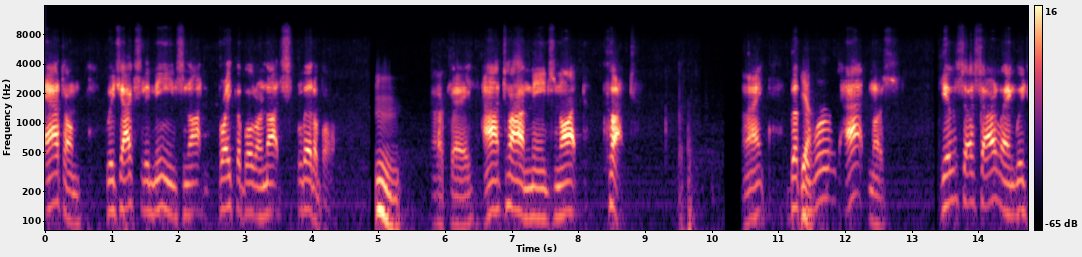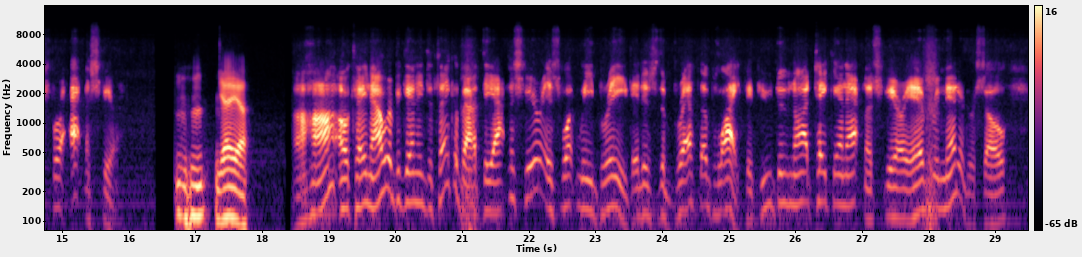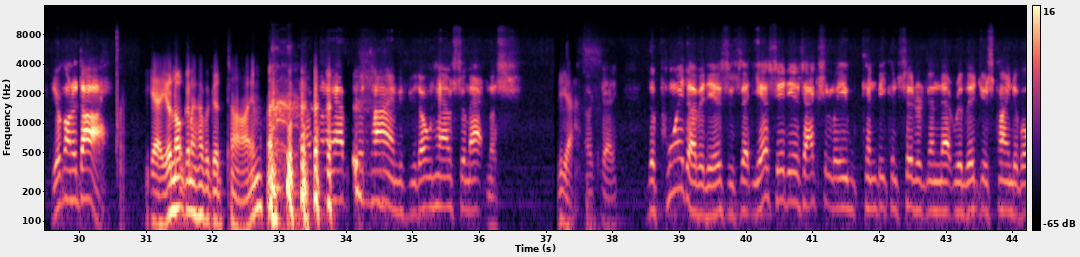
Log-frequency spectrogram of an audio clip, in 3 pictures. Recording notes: skype calls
